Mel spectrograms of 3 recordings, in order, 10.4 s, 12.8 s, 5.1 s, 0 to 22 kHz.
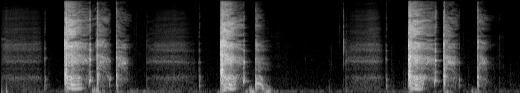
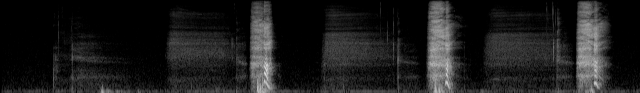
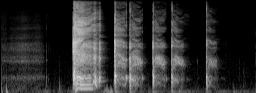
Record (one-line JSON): {"three_cough_length": "10.4 s", "three_cough_amplitude": 32768, "three_cough_signal_mean_std_ratio": 0.28, "exhalation_length": "12.8 s", "exhalation_amplitude": 14861, "exhalation_signal_mean_std_ratio": 0.22, "cough_length": "5.1 s", "cough_amplitude": 32767, "cough_signal_mean_std_ratio": 0.3, "survey_phase": "beta (2021-08-13 to 2022-03-07)", "age": "45-64", "gender": "Female", "wearing_mask": "No", "symptom_cough_any": true, "symptom_fatigue": true, "symptom_headache": true, "symptom_change_to_sense_of_smell_or_taste": true, "symptom_loss_of_taste": true, "symptom_other": true, "symptom_onset": "8 days", "smoker_status": "Never smoked", "respiratory_condition_asthma": false, "respiratory_condition_other": false, "recruitment_source": "Test and Trace", "submission_delay": "2 days", "covid_test_result": "Positive", "covid_test_method": "ePCR"}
